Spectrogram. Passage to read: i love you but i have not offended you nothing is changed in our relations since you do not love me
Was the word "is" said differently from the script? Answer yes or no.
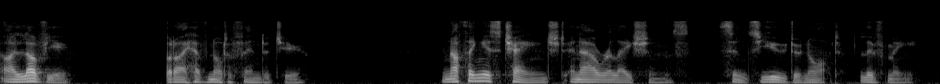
no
